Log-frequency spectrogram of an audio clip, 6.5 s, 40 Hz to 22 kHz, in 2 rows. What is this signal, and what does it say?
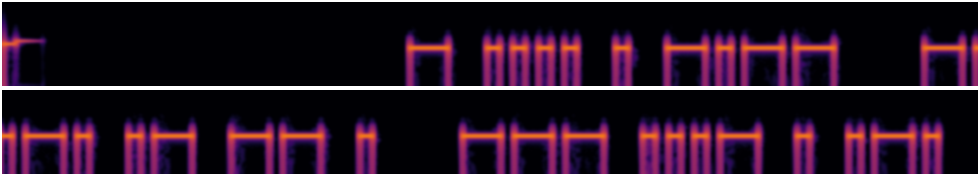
Morse code, heard as a keyed tone, about 28 wpm, 700 Hz. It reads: THEY CAME OVER
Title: Sentences from Top 300 Words 28wpm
